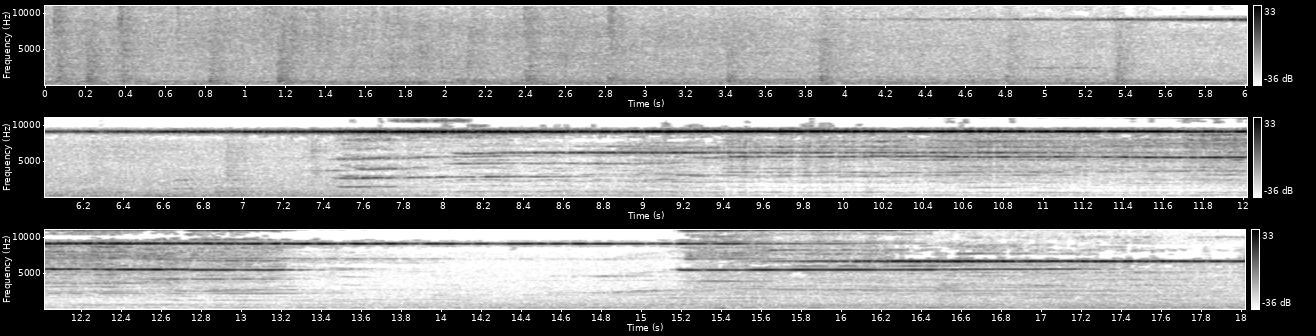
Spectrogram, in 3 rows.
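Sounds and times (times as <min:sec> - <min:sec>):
train wheels and brakes squealing: 0:04.8 - 0:18.0.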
